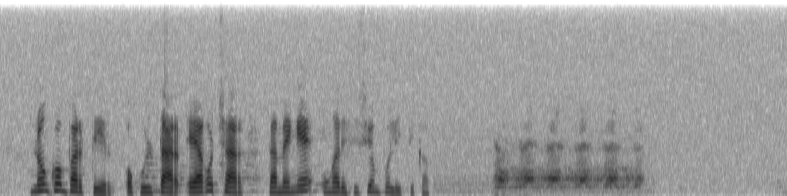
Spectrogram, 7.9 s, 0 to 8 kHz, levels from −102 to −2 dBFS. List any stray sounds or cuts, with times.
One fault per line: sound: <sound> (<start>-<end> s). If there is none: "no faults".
sound: bark (4.9-6.5 s)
